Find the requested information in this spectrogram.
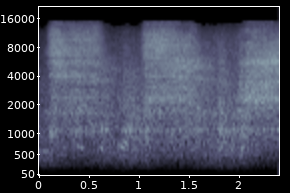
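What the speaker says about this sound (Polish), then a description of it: "Uniwersalny czeski parowóz do prowadzenia pociągów osobowych, zbudowany w 1947 roku." A Czech universal passenger steam locomotive, number 475 101, built in 1947, at the 2012 steam locomotive parade in Wolsztyn, gives off a loud, steady broadband hiss of steam that persists through the whole moment.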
